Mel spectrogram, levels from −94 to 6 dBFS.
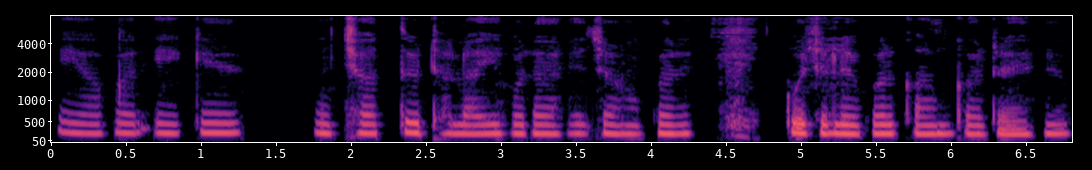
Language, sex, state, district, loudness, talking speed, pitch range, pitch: Hindi, female, Chhattisgarh, Bastar, -37 LUFS, 150 wpm, 210-225 Hz, 215 Hz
